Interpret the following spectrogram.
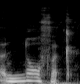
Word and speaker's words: Norfolk: and we want to build it uh in Norfolk which is how it's pronounced uh okay uh now the two stations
